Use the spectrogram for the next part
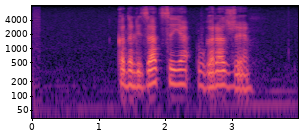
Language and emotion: Russian, neutral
